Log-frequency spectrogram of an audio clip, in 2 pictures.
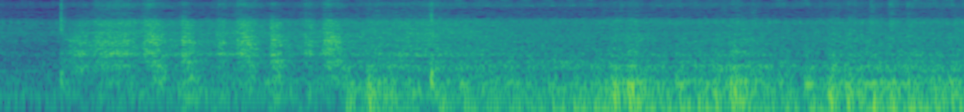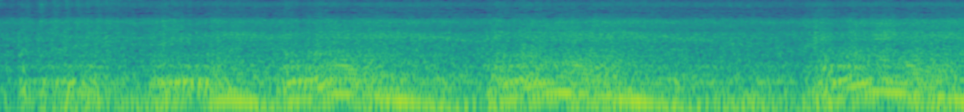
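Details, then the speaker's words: Honda Deauville motorcycle, first start after carb clean, fuel pump primed, choke on: sputters a few seconds, then catches cleanly and revs smoothly with even firing; normal start and revving, sounds sweet. "That sounds sweet. Sounds really sweet."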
